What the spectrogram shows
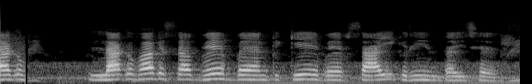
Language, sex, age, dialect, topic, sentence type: Maithili, female, 18-24, Angika, banking, statement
